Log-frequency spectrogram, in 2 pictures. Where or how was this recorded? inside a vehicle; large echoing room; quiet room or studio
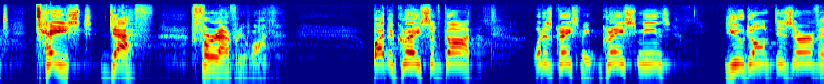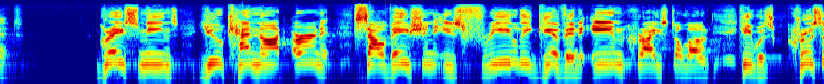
large echoing room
